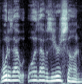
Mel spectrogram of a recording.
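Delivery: high-pitched yell. Retelling what the cyclist who hit the car kept shouting, imitating someone yelling. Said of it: "He kept yelling at us".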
